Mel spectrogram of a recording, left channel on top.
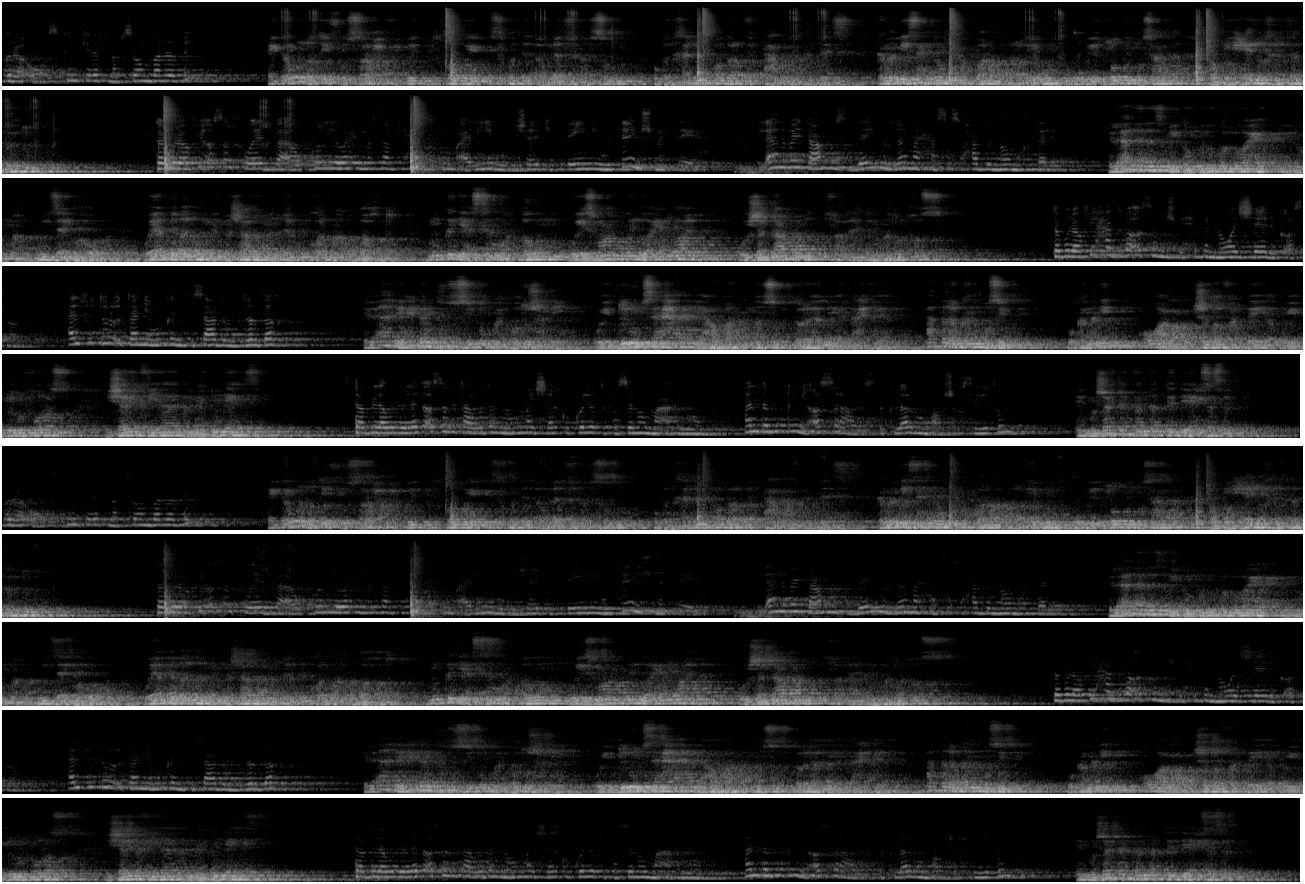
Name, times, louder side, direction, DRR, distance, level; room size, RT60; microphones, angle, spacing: voice 1, 0.0-1.9 9.4-9.6 14.5-20.0 20.6-23.6 30.9-31.3 33.9-34.2 36.3-39.3 39.7-41.8 48.9-49.2 50.1-50.4 55.6-59.1 59.5-62.1, left 1 dB, 85° left, 4 dB, 2.7 m, -39 dB
voice 2, 2.7-6.2 6.5-13.3 20.3-20.5 24.1-27.1 27.4-29.8 30.3-33.0 33.4-35.4 42.6-44.6 44.9-47.9 48.4-49.1 49.7-50.1 50.4-54.6 62.8-64.3, equal, 25° left, -5 dB, 4.3 m, -28 dB
sound 1, 2.8-3.2 4.4-4.9 5.3-5.8 6.1-6.2 6.9-7.4 7.9-8.4 9.4-9.9 10.2-10.8 11.9-12.3 12.9-13.6 14.6-15.0 15.5-16.0 17.1-17.6 17.9-18.0, left 4 dB, 45° left, 0.7 m, -37 dB
29.5 x 24.5 x 5.8 m, 2.2 s
head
